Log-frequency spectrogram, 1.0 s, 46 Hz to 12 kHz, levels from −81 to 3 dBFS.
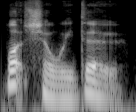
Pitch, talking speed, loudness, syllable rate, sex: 105 Hz, 235 wpm, -20 LUFS, 4.8 syllables/s, male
